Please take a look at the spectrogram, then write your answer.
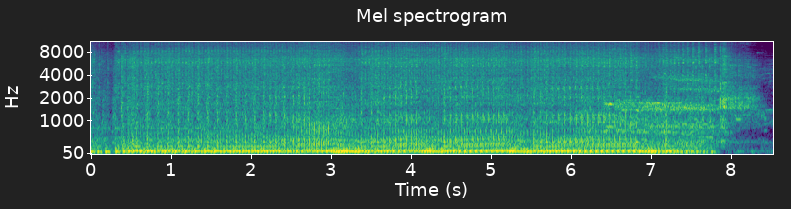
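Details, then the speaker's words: Suzuki Satria FU that stumbles and won't ride, after fitting a new spark plug: revs unevenly and stutters, then dies, unchanged. "Dan ternyata masih tetap sama, belum ada perubahan."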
